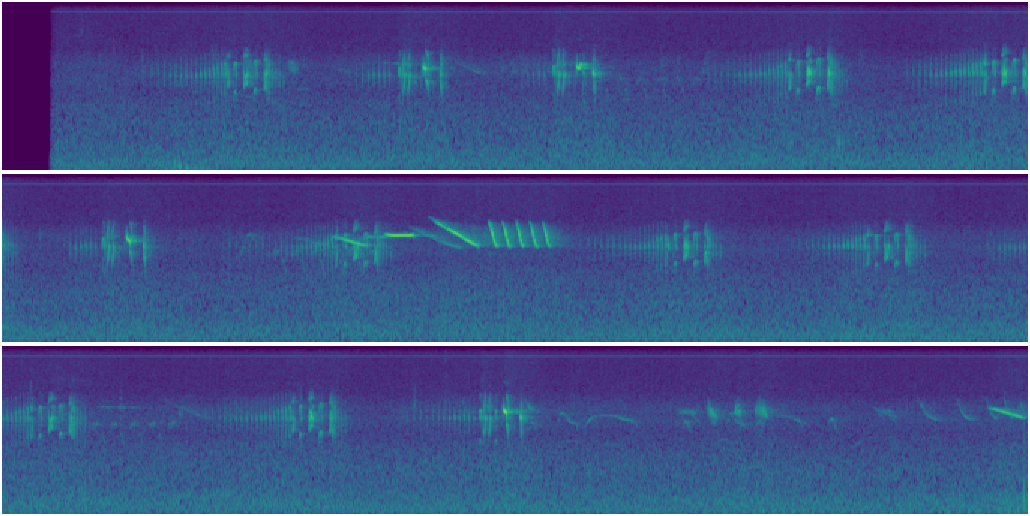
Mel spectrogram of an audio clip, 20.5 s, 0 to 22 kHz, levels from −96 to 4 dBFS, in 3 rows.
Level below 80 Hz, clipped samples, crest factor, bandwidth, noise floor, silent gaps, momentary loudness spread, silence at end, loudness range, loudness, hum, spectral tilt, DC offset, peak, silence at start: -64 dBFS; under 0.1%; 26 dB; over 20 kHz; -52 dBFS; none; 28 LU; 0 s; 16 LU; -27 LUFS; none; -0.5 dB/octave; under 0.1%; -8 dBFS; 0.35 s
